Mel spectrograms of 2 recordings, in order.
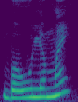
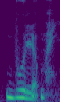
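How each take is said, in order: First: "boulomai" with o and u both sounded; diphthong read apart. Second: "bulomai" with a single Spanish u for ou. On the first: Teacher showing Greek students the wrong reading, split diphthong. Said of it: "no vamos a leer". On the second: Teacher showing students the correct reading, ou as plain U. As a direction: say "bulomai", one pure u in the first syllable. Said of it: "lo vamos a pronunciar como nuestra U". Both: Shown as a demonstration.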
